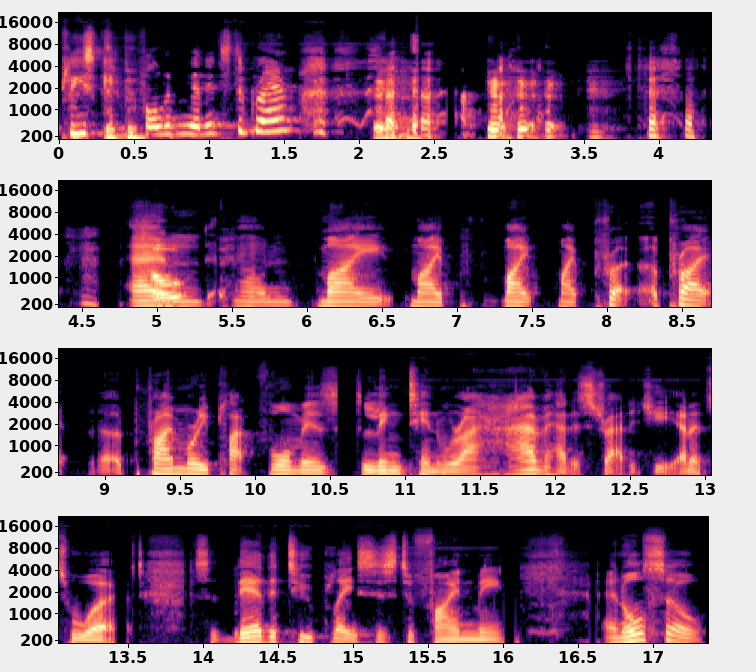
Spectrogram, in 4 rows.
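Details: Adult male with stuttering since age 10, reporting blocks, prolongations and repetitions; word repetitions heard here; stuttering.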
